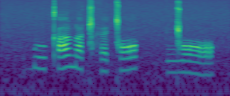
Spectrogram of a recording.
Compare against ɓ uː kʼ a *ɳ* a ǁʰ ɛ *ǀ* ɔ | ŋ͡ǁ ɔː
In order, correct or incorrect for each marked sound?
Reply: correct, correct

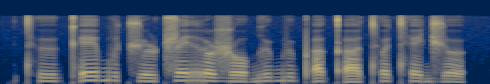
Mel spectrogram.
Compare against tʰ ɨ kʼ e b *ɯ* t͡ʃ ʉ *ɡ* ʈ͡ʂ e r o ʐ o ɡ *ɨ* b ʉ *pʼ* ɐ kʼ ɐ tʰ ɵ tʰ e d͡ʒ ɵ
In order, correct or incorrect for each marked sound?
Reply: incorrect: u, incorrect: none, incorrect: ʉ, correct

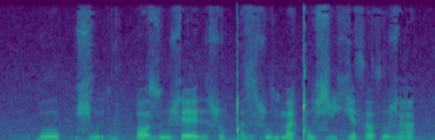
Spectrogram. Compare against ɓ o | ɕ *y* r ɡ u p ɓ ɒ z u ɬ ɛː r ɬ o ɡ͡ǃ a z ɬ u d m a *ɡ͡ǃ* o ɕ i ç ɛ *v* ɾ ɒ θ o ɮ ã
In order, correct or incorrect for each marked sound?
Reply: incorrect: u, incorrect: ǃ, incorrect: θ

